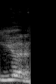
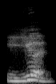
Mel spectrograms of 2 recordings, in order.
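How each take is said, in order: First: "ইয়ার" as "ear", opening on a pure vowel; vowel-first "ইয়ার", like English "ear"; wrong "ear" reading. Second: "ইয়ার" as "year", opening on a consonant Y; Y-first "ইয়ার", like English "year"; correct "year" reading. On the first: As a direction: drop the Y from the start of "ইয়ার". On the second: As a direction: lead "ইয়ার" with a clear Y glide. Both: Shown as a demonstration. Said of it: "এটা ইয়ার না".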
